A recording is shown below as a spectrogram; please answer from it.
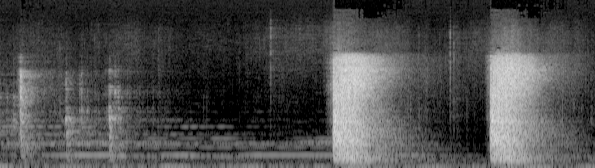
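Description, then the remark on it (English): A door in a house is opened with a few quick latch clicks over a low hum, followed by two loud, heavy bangs about a second and a half apart. No voices. “Then I opened the door.”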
